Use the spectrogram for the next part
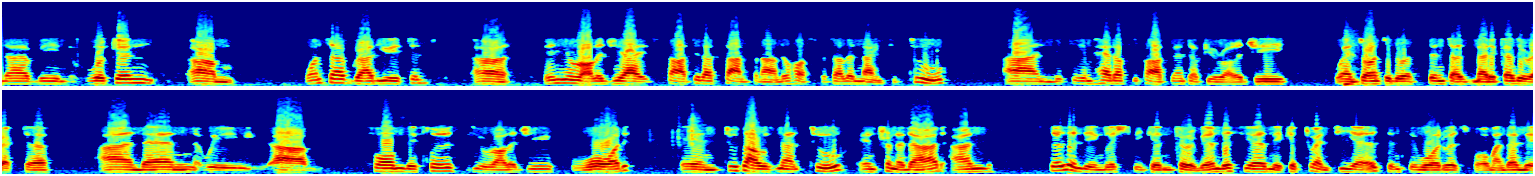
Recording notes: we take more calls from the audience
